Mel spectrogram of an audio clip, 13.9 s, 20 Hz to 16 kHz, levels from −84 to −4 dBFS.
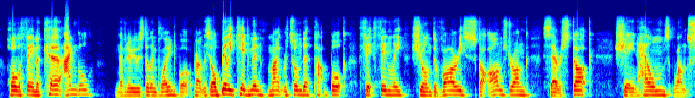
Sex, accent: male, British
